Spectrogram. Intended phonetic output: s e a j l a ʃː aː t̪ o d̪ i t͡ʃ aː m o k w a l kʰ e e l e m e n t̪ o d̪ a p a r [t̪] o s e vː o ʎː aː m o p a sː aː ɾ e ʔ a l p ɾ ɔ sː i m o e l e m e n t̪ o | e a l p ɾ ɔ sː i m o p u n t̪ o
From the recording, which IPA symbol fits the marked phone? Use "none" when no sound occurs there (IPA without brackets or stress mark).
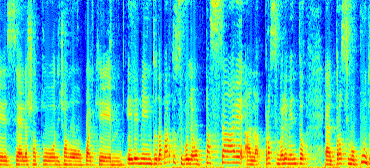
t̪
